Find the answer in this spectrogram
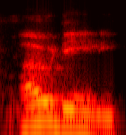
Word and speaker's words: Bundini: You know, if you really want to look cool, like you know the guy, it's Bodini is how you say it.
